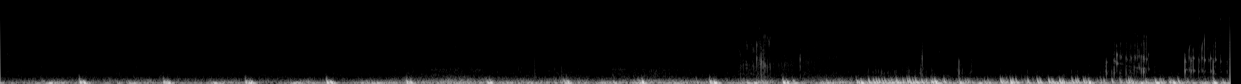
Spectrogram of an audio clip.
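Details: Resting heartbeat recorded after waking from a nap, when the heart started skipping. Soft low thumps at about 77 a minute with uneven spacing, then gurgling stomach rumbles late on; irregular heartbeat with skipped beats.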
